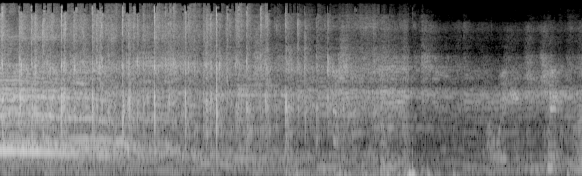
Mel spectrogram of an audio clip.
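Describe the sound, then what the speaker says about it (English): A crowd at a recreational magic show gives a round of applause and cheers, a busy murmur of clapping and voices that thins out and fades, leaving scattered sounds. "Let's give it a big round of applause."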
